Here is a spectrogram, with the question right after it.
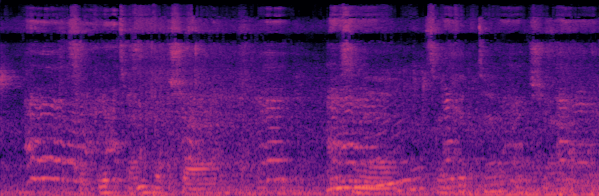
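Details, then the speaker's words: Newborn baby girl in her first week, crying during a bath after hospital discharge: short bursts of crying mixed with parents' soothing talk in a small room. "Baby, don't cry. Don't cry, baby girl."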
